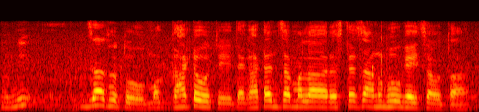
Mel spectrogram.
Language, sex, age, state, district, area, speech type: Marathi, male, 30-45, Maharashtra, Nanded, rural, spontaneous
